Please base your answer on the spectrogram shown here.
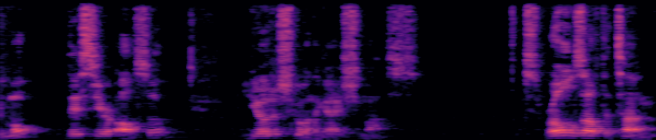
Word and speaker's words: onegaishimasu: Yet the way I've been pronouncing it, and the way most Japanese people will say this, is gozaimasu, onegaishimasu. They won't say the onegaishimasu or the gozaimasu. They won't put that u on the end very distinctly.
